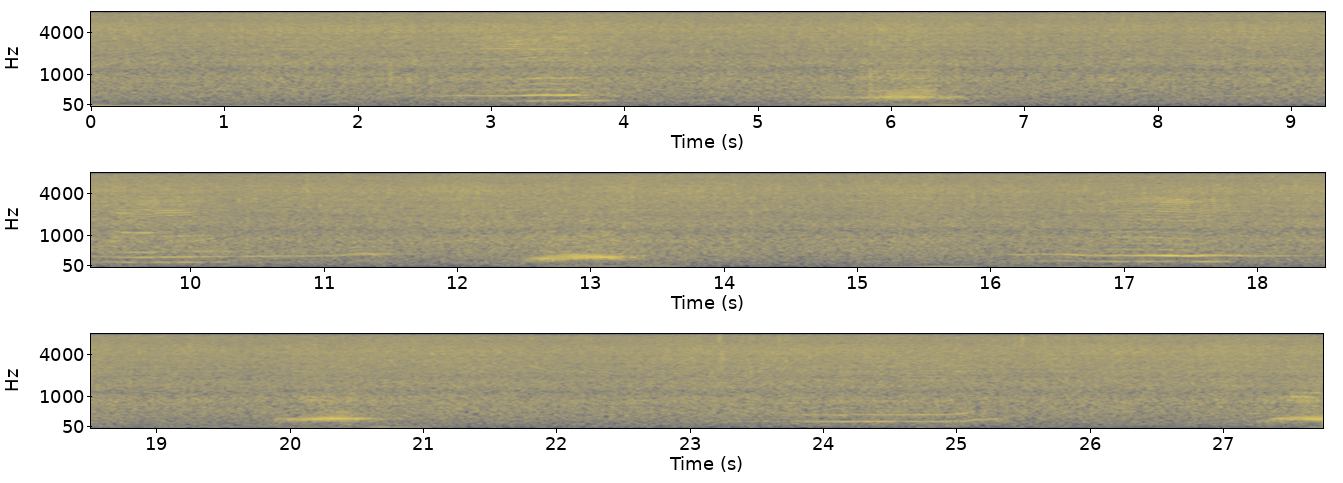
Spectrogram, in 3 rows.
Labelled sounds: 3.0	3.2	humpback whale, 2.3 to 2.4 kHz
9.4	10.0	humpback whale, 1.1 to 2.3 kHz
16.9	17.6	humpback whale, 2.9 to 3.5 kHz

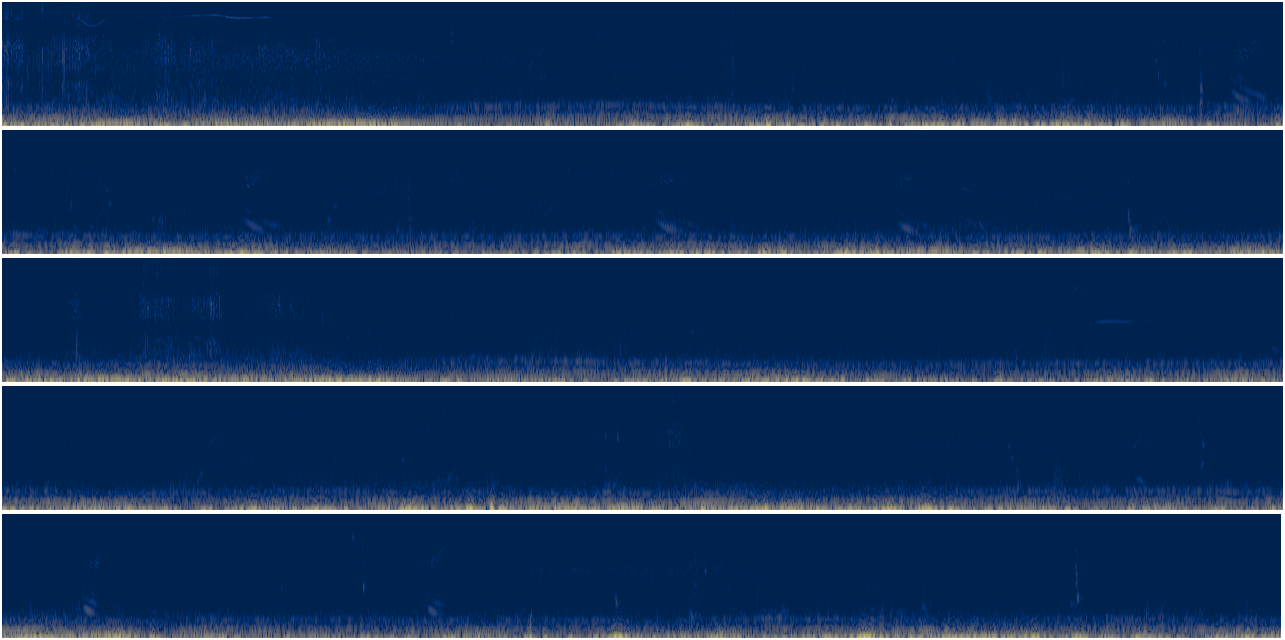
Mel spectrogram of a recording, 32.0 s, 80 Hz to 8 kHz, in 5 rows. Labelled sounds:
2.8	3.3	killer whale, southern Alaska resident, 3.1 to 7.4 kHz
6.1	6.5	killer whale, southern Alaska resident, 0.53 to 4.4 kHz
7.6	8.0	killer whale, southern Alaska resident, 0.51 to 5.5 kHz
9.7	10.0	killer whale, southern Alaska resident, 0.49 to 5.1 kHz
10.9	11.2	killer whale, southern Alaska resident, 0.45 to 4.9 kHz
18.0	19.4	killer whale, southern Alaska resident, 1.0 to 6.3 kHz
20.1	21.0	killer whale, southern Alaska resident, 1.8 to 3.6 kHz
25.2	25.4	killer whale, southern Alaska resident, 0.83 to 4.2 kHz
26.0	26.5	killer whale, southern Alaska resident, 0.47 to 6.8 kHz
27.7	28.1	killer whale, southern Alaska resident, 0.49 to 8.0 kHz

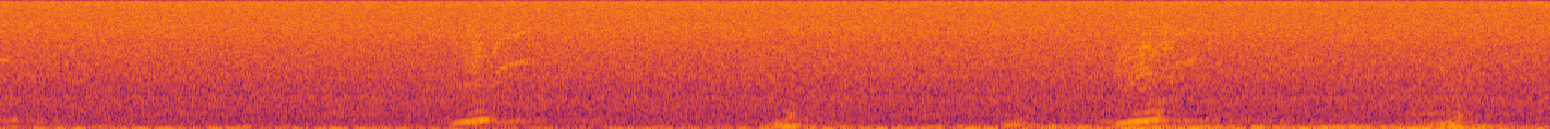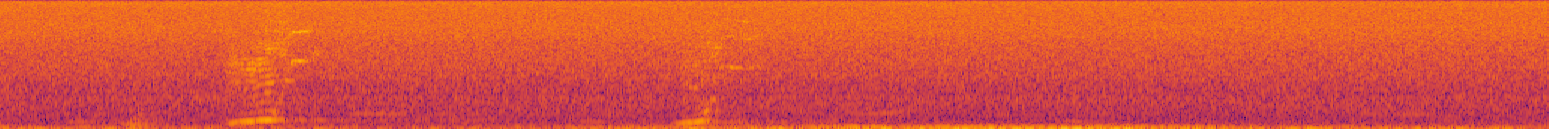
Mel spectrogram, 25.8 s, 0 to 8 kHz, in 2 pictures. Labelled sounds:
4.2	4.4	humpback whale, 1.5 to 1.9 kHz
14.9	15.6	humpback whale, 1.4 to 2.3 kHz
18.9	19.3	humpback whale, 1.5 to 1.7 kHz

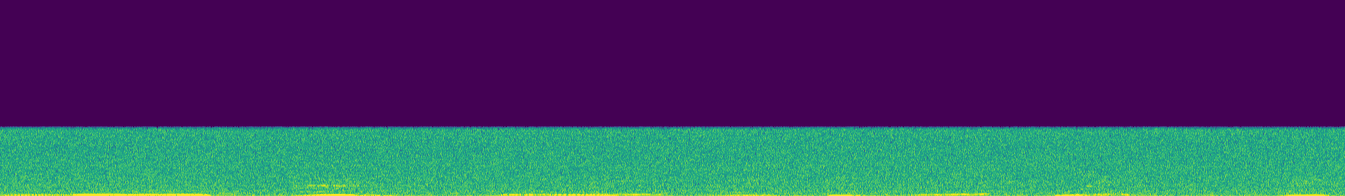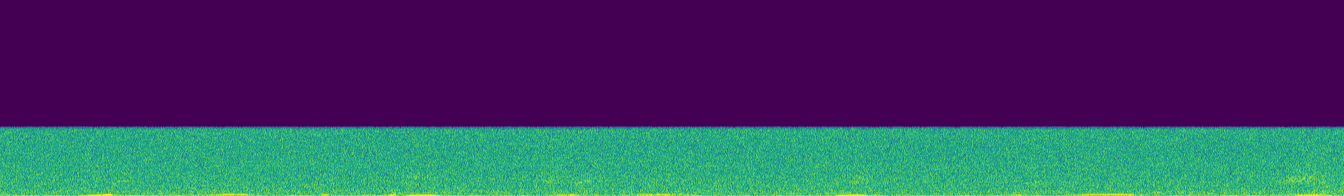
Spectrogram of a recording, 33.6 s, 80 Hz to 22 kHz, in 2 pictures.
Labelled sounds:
3.8	4.1	humpback whale, 1.2 to 1.4 kHz
23.5	23.8	humpback whale, 1.8 to 1.9 kHz

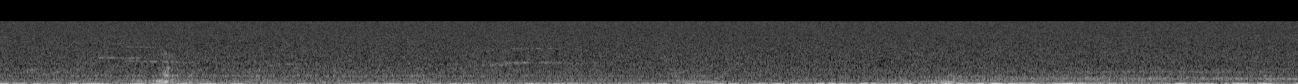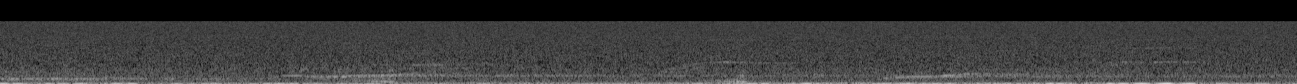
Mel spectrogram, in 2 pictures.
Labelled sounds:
4.9	5.3	humpback whale, 0.86 to 1.1 kHz
20.1	20.4	humpback whale, 0.99 to 1.1 kHz
24.5	24.8	humpback whale, 0.99 to 1.1 kHz

